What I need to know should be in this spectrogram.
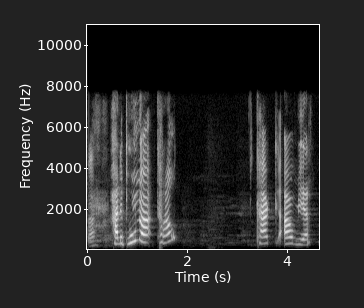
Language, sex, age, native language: Icelandic, female, 13, Icelandic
